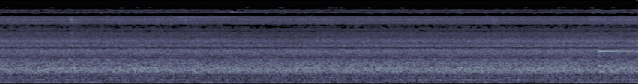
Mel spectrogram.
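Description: A stationary train hums steadily.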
